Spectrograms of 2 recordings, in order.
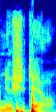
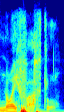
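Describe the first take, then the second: First: The name is pronounced the French way. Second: The name is pronounced the German way.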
